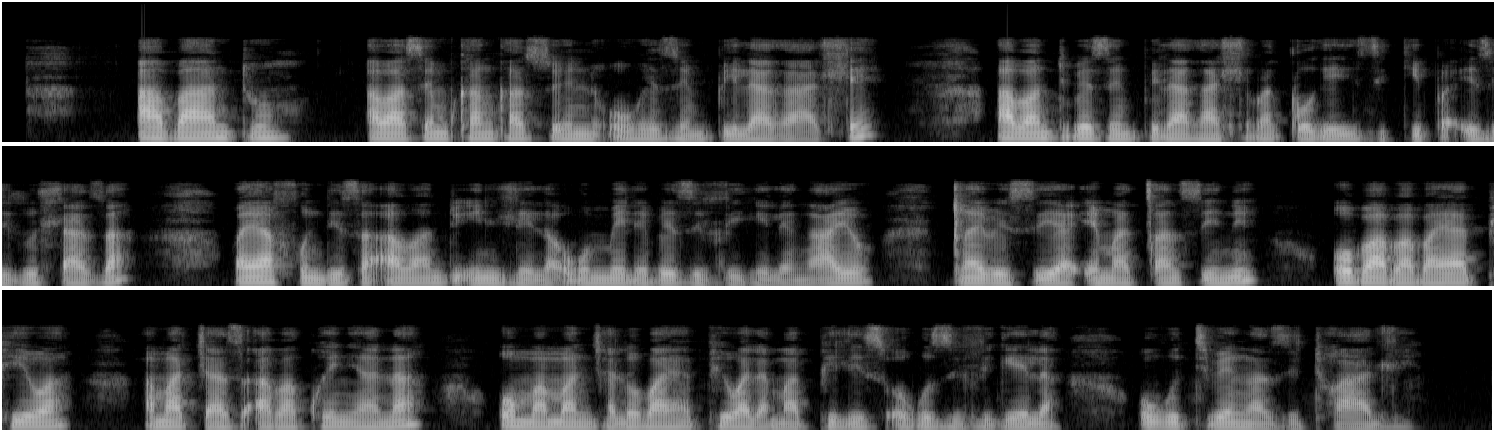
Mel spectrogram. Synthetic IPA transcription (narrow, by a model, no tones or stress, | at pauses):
aβantʼu | a̰βasem̩kʰaŋkʼasweniʔɔ̰wɛzempʼilaɣaːɬɛ | aβantʼuβɛzempʼilaɣaɬɛβaɡ͡ǃɔɣɛizikʰʼipʰa̰ʔeziluɬaza | βajafundʱisa̰ʔa̰βantʼuind͡ɮʱɛlao̰ɣumɛlɛβeziviɣɛlɛŋajɔŋ͡ǁaβesijaʔɛmaǀant͡sʼini | ɔβaβaβajapʰiwa | a̰mad̥ʒ̥ʱaziaβakʰwɛɲana | ɔmamand͡ʒʱalɔβajapʰiwalamapʰilisio̰ɣuziviɣɛla | uɣutʰiβɛŋazitʰwaːlɛ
